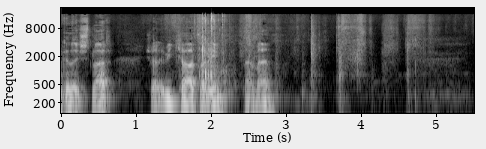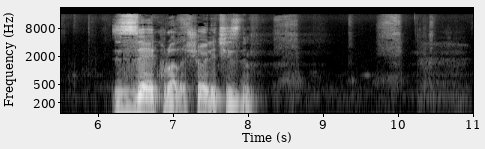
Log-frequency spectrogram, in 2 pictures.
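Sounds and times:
paper rustling: 1.6s - 5.1s.

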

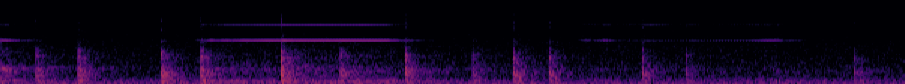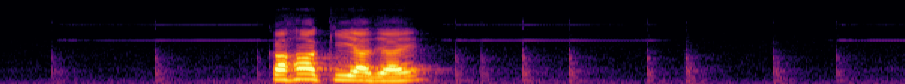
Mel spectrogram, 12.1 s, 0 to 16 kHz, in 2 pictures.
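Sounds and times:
pen tapping on whiteboard: 0.0s - 4.7s, 9.0s - 11.8s
faint high steady tone: 1.3s - 2.8s, 3.8s - 5.5s, 6.3s - 10.6s, 11.5s - 12.0s.

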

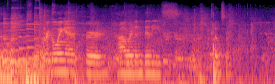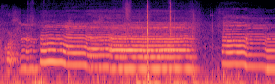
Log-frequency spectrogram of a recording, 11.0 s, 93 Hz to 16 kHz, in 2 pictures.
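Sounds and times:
person singing long notes: 6.0s - 11.0s.

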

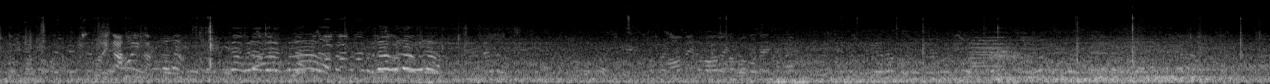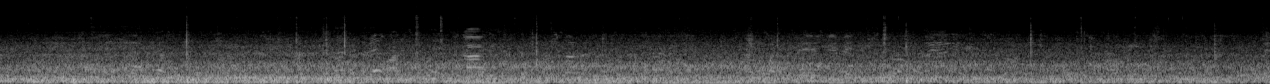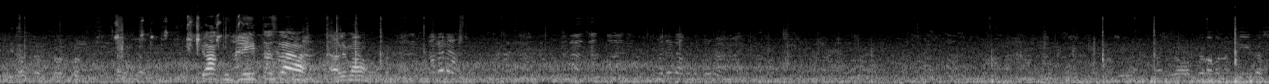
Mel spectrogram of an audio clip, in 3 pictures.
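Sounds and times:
road traffic noise: 0.0s - 38.0s
players calling out: 25.4s - 32.6s.

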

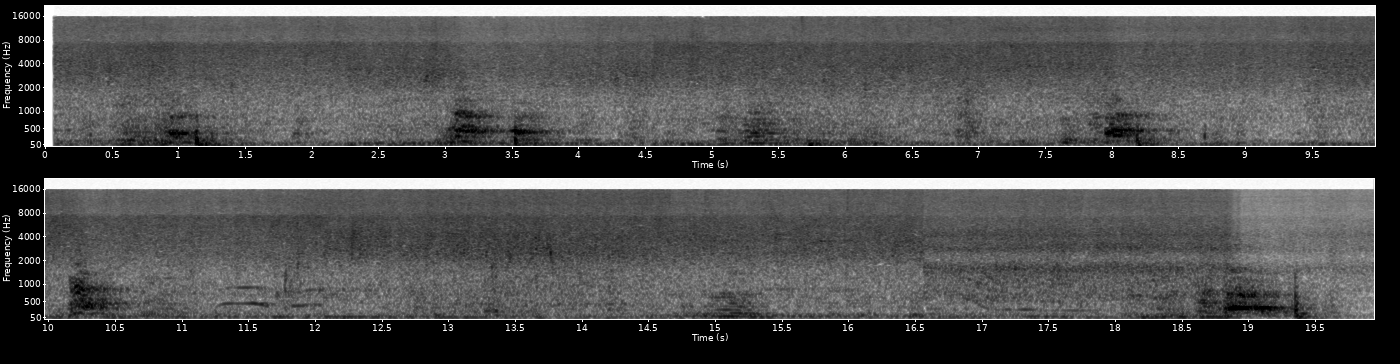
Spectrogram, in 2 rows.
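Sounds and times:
background hiss: 0.1s - 19.9s
tiger snarling and growling: 4.9s - 6.5s.

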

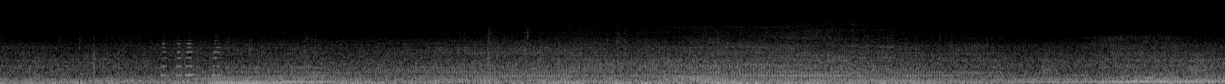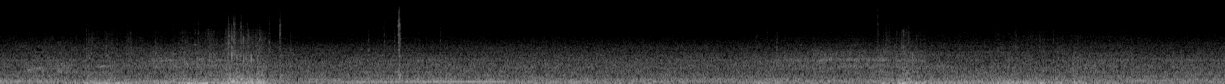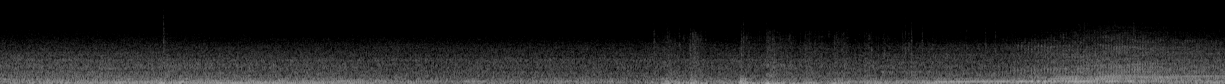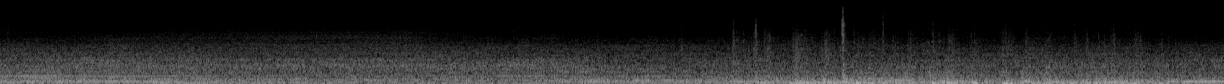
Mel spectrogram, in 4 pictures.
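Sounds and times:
road noise: 0.0s - 48.9s
street traffic rumble: 0.0s - 48.9s
vehicle engine drone: 0.0s - 48.9s.

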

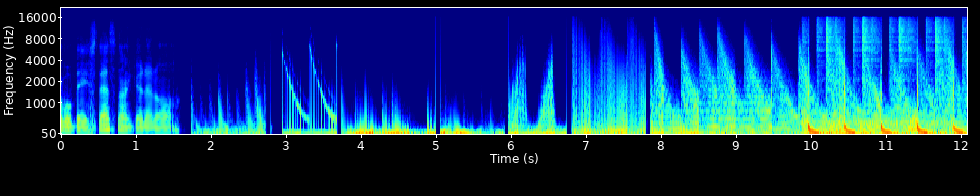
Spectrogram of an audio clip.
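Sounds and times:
synthesizer bass line: 1.8s - 12.0s.

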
